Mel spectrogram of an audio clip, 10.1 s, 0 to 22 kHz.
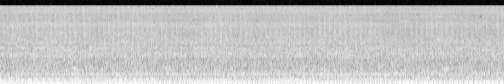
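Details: Honda D16Y8 engine on P28 ECU, idle after new spark plug wires and cleaned IACV reinstalled: idle steps up and down every few seconds, stuttering near stall; hunting rough idle unchanged by wires and IACV, cause not found.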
